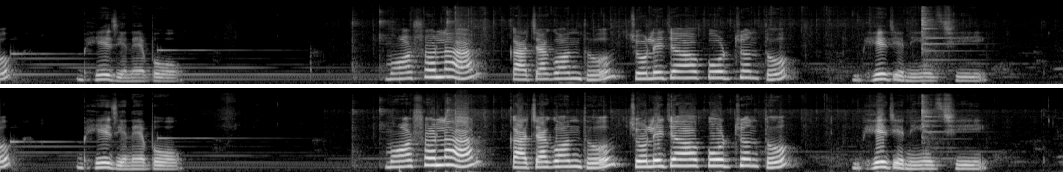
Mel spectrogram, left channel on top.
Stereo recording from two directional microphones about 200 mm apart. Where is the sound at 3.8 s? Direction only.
25° right (ahead or behind).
